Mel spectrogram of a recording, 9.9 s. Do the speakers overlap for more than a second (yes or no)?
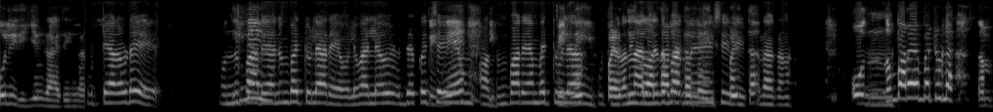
yes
